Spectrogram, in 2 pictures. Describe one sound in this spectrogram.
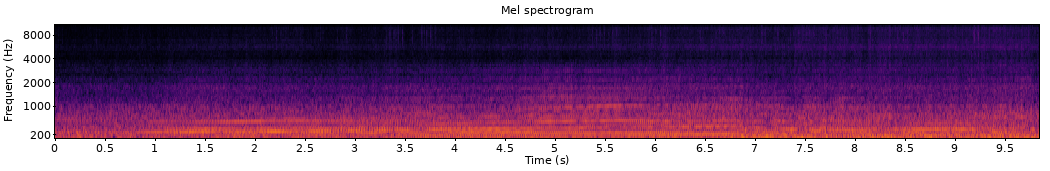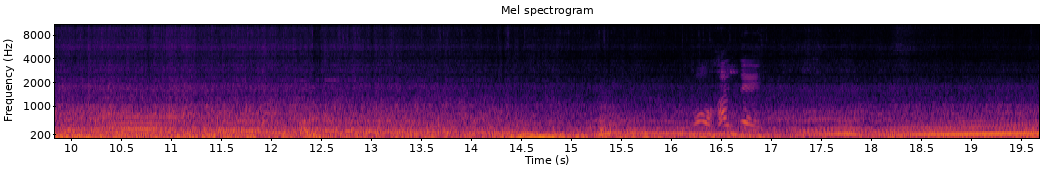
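A car engine roars, climbing in pitch as it accelerates and dropping at gear changes.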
